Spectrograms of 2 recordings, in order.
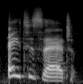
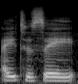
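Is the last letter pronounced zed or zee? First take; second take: zed; zee. First: Z is said as zed, British style. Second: Z is said as zee, American style.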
